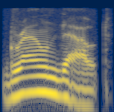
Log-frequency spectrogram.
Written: groundout

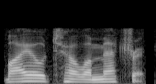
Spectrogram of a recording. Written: biotelemetric

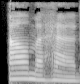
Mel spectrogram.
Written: Almohad

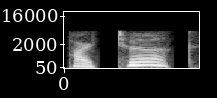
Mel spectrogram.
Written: partook

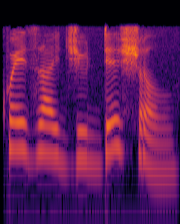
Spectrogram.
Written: quasi-judicial

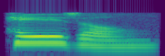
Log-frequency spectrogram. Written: hazel

